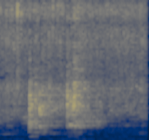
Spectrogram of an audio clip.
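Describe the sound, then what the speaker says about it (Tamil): Onions sautéing in a pan for Coimbatore Angannan-style chicken biryani, a soft steady sizzle with two brief louder bursts of stirring near the start, then settling back to a low fry. "வெங்காயம் நல்லா வதங்கி வந்துருச்சு"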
